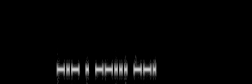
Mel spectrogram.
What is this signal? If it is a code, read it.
Morse code, heard as a keyed tone, about 52 wpm, 700 Hz. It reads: KE7G
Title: USA Call Signs - 4 Characters - 50wpm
